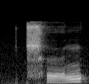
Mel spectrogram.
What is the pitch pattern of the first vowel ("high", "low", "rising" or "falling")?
rising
